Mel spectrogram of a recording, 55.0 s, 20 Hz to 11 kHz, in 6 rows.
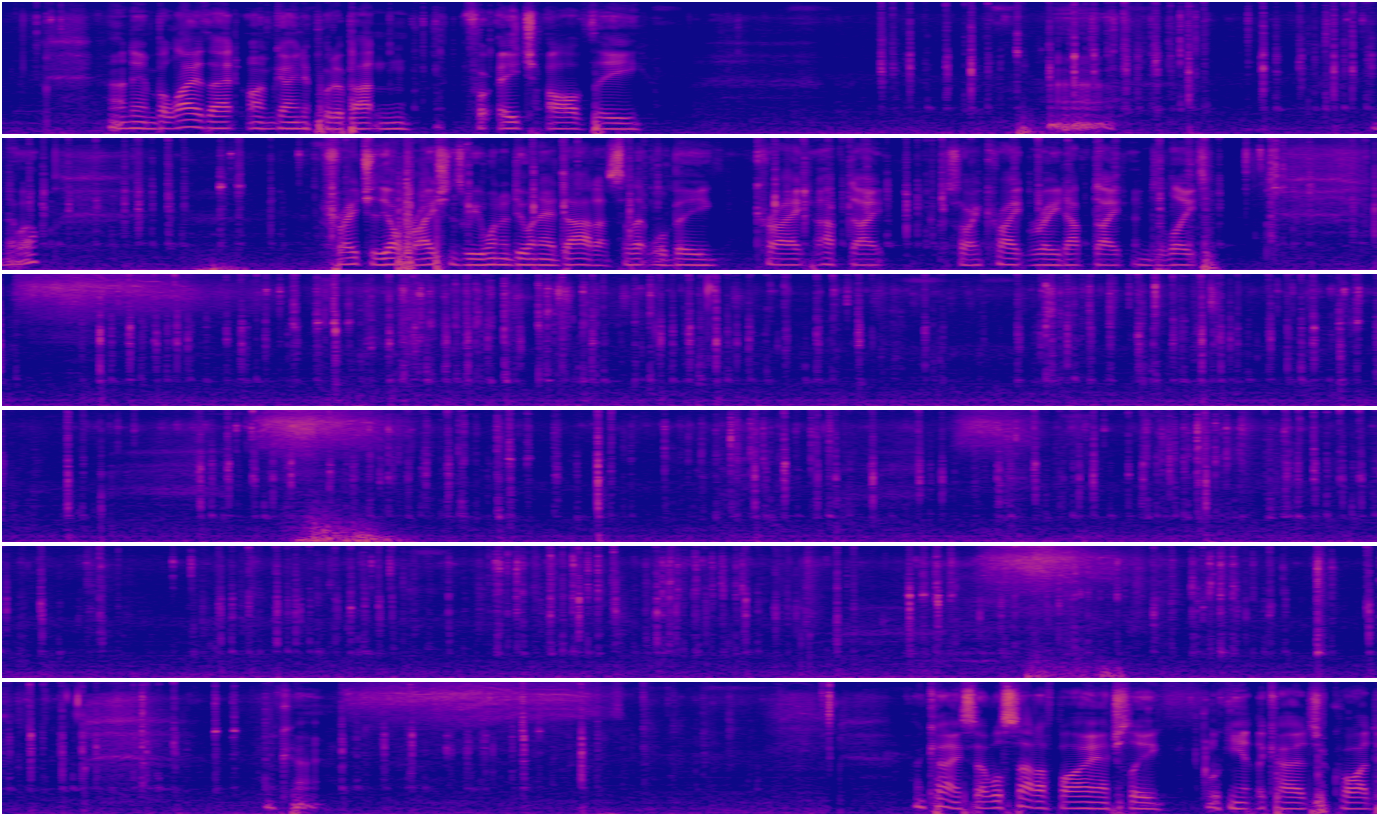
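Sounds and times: keyboard typing clicks: 5.8s - 13.6s, 14.2s - 16.2s, 19.0s - 50.8s.

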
